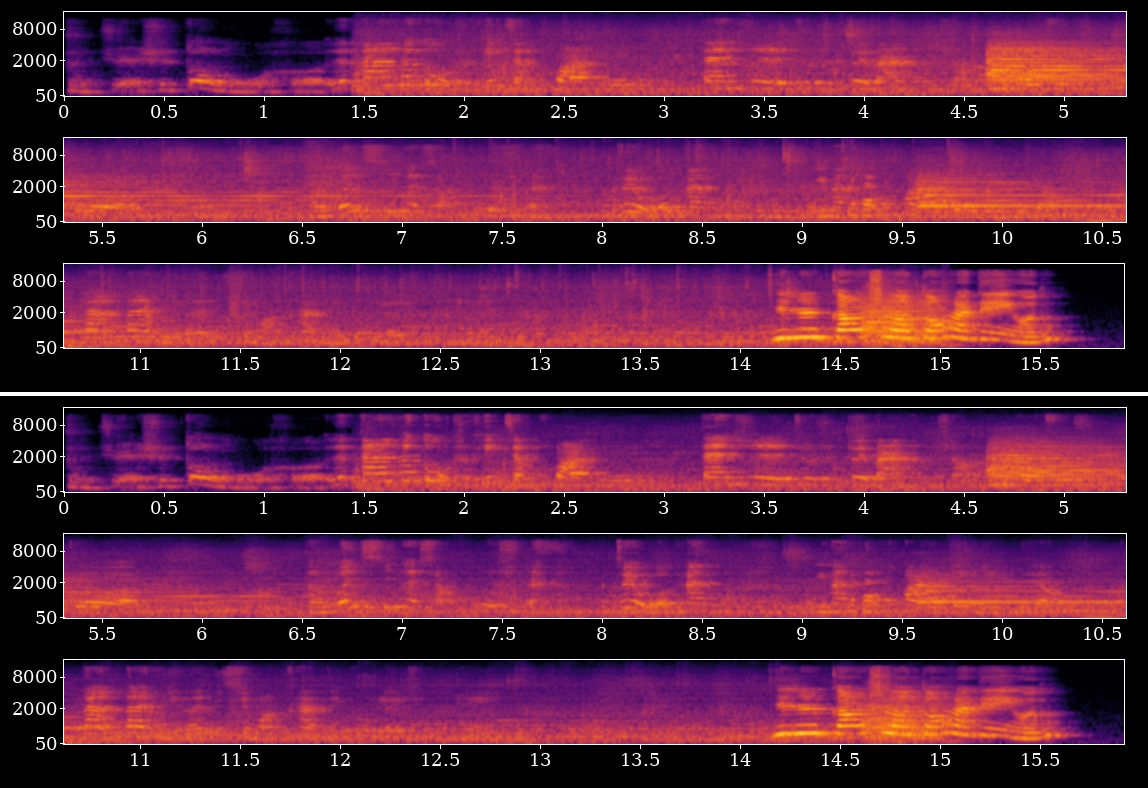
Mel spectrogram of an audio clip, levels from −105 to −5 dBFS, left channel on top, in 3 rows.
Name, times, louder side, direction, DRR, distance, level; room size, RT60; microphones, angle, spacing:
voice 1, 0.0-5.7 6.5-12.9, right 1 dB, 30° right, 4.3 m, -42 dB
sound 1, 1.4-15.1, left 3 dB, 80° left, 3.2 m, -40 dB
voice 2, 14.1-15.6, left 3 dB, 25° left, 1.5 m, -25 dB
17.0 x 7.4 x 3.0 m
head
